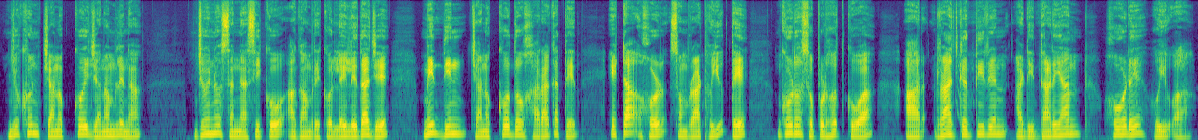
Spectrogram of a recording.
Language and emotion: Santali, neutral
